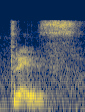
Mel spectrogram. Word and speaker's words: treize: The number 13 is pronounced treize, treize.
